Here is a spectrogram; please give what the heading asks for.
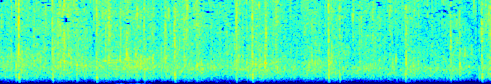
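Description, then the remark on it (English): A crowd applauds the announcement that the Montgomery County campus relaunch was completely debt-free, many hands clapping in a dense, continuous wash of sharp claps that holds at an even level throughout, with no voices standing out. “Come on, if we're gonna clap.”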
